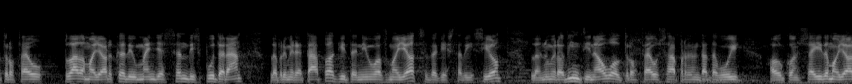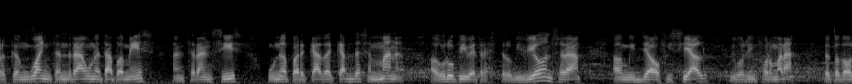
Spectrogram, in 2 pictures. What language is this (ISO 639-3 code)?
spa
